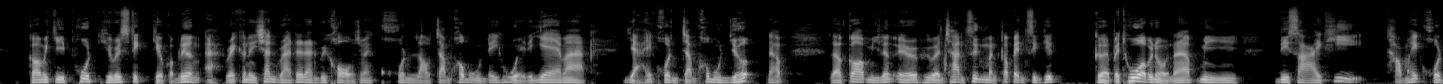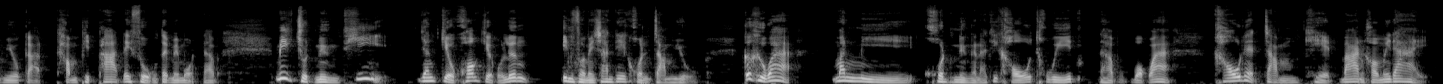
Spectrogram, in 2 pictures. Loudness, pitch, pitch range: -22 LUFS, 110 Hz, 95-125 Hz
